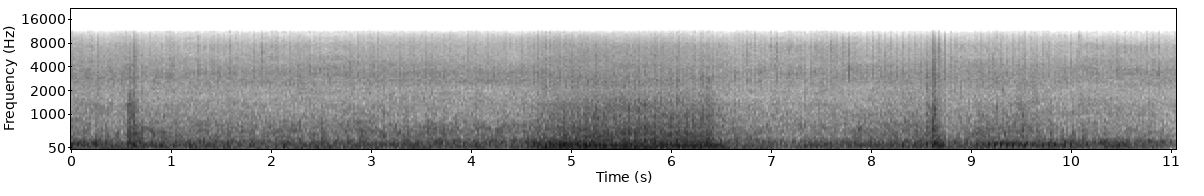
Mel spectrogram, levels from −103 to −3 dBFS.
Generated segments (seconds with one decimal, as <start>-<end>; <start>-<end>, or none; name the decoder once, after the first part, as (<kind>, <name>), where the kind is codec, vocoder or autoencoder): 0.0-9.2 (codec, SNAC); 10.1-11.1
